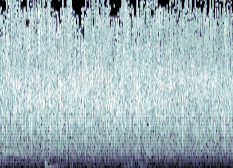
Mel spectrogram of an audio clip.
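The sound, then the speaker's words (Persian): A crowd applauds during a devotional song gathering. Dense, steady clapping stays loud and even throughout. “یه کف خوشگل بزن.”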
